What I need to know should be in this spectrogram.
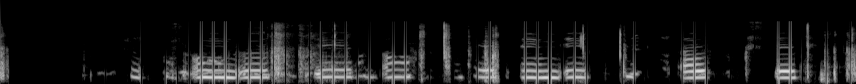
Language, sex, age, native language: Icelandic, male, 8, Icelandic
